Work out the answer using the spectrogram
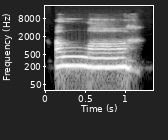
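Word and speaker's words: الله: Но, тем не менее, несмотря на это, многие сестры забывают, как-то не задумываясь, произносят ее без алиф, да, то есть, например, Аллах, Аллах. Нет, у нас там есть алиф. Аллах.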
